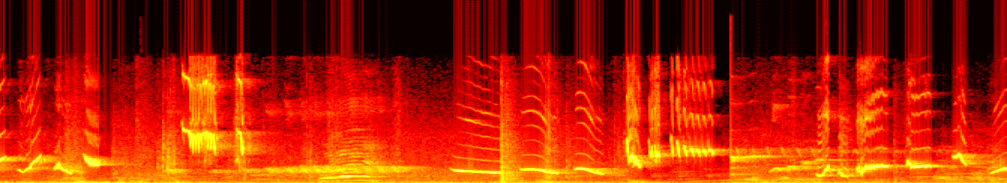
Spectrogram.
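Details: Caged white-rumped shama in Indonesia with an aggressive song for training other songbirds: varied whistled slurs, sharp high bursts and chattering runs in irregular phrases, low hum behind.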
